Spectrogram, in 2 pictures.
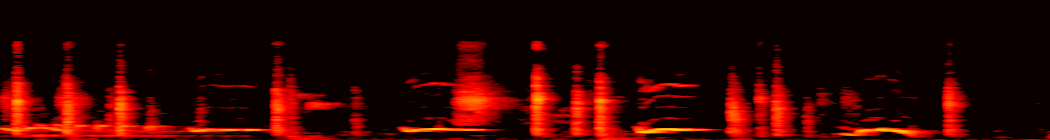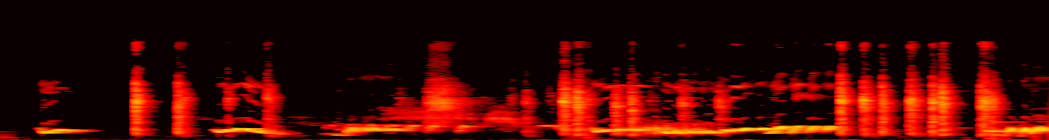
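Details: Caged white-rumped shama whose song is used to provoke silent birds: separate short whistled notes with clicks between them, pauses of about a second, then a denser buzzy warble toward the end.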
